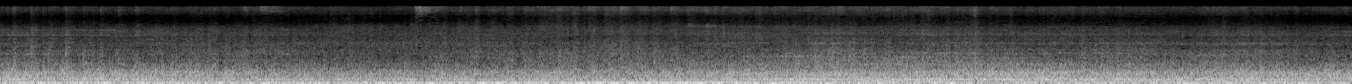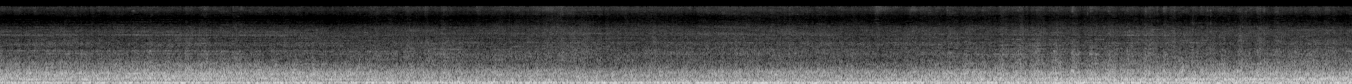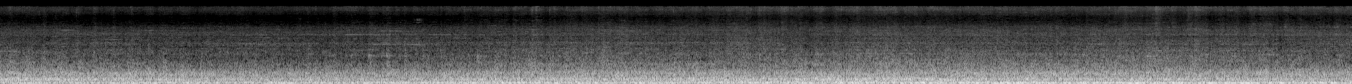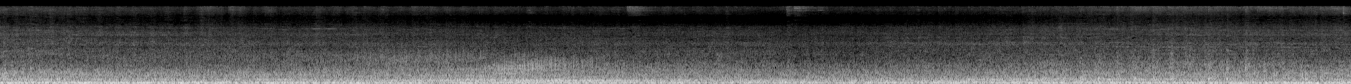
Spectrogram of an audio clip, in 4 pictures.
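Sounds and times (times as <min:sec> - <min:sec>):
freight train rolling past: 0:00.0 - 0:54.0
rising whine: 0:43.3 - 0:48.4.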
